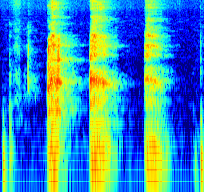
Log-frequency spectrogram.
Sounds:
Throat clearing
